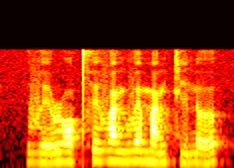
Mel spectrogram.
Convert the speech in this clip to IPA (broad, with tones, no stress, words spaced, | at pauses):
ve˨˩˨ɹɔ˨˩ t̪ʰe˧va˧ŋvɛ˧ma˨˩˦ŋ ci˨˩˨nəː˨˩˦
